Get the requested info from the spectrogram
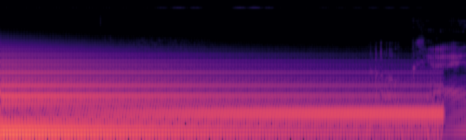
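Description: A Reason Thor software synthesizer patch of three un-detuned sawtooth oscillators stacked an octave apart through a driven low-pass filter. It holds one sustained low note that fades slowly, the raw starting stack of a trance lead.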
